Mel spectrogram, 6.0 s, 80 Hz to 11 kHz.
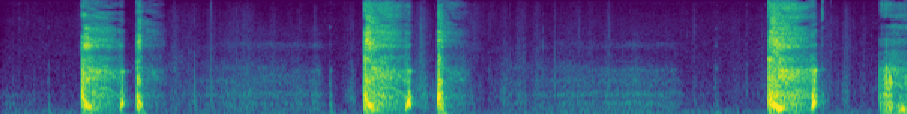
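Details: Adult on day 4 after testing positive for COVID-19: three bouts of paired, forceful coughs with quiet breathing between bouts.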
